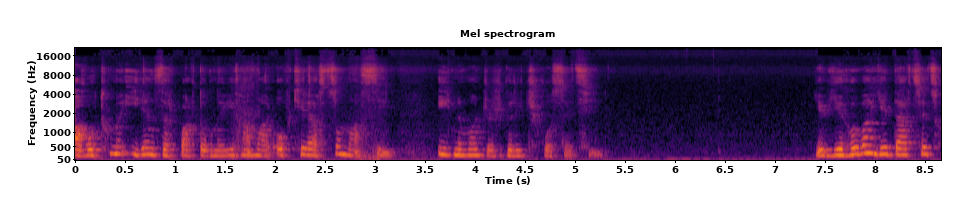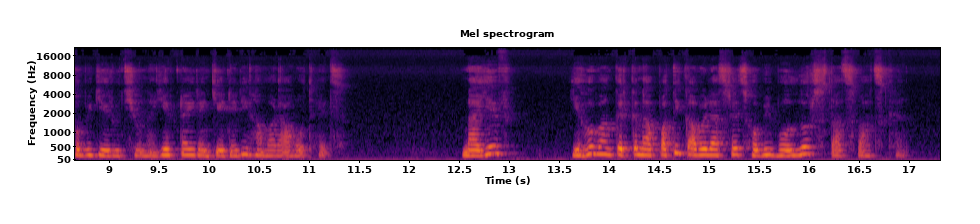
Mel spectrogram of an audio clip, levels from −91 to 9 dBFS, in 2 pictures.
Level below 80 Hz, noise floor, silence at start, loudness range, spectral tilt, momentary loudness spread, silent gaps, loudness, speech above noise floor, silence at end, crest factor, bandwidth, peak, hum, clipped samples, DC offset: -60 dBFS; -58 dBFS; 0 s; 7 LU; -5.5 dB/octave; 11 LU; none; -31 LUFS; 28 dB; 0.35 s; 20 dB; over 20 kHz; -12 dBFS; none; under 0.1%; under 0.1%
